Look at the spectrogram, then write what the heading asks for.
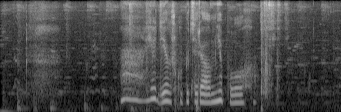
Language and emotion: Russian, sad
